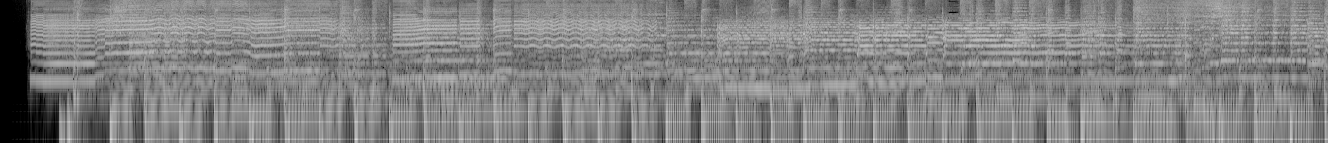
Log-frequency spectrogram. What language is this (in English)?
Korean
